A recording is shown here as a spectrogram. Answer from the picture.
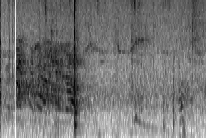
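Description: People talking, with one sharp knock about a second and a half in.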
